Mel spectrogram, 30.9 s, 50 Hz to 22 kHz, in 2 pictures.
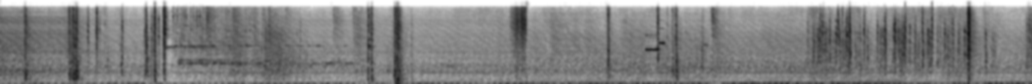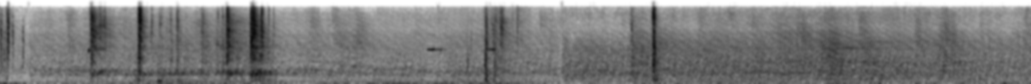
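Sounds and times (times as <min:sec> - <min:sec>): factory machinery humming: 0:00.0 - 0:30.9.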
